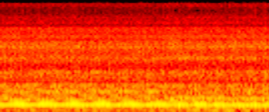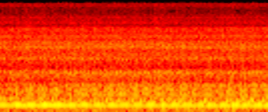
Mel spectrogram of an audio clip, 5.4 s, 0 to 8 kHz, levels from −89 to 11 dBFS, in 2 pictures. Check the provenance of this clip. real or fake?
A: real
